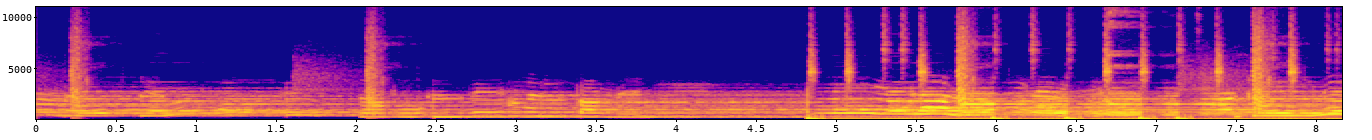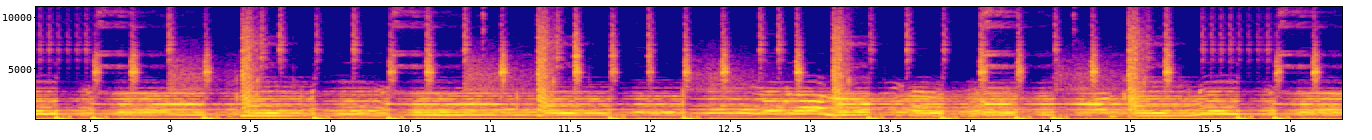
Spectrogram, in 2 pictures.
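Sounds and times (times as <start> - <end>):
anime phonk music: 4.8 - 16.3.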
